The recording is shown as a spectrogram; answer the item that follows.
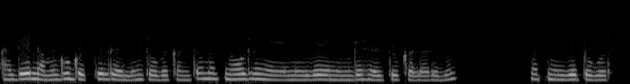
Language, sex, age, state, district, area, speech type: Kannada, female, 18-30, Karnataka, Gulbarga, urban, conversation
